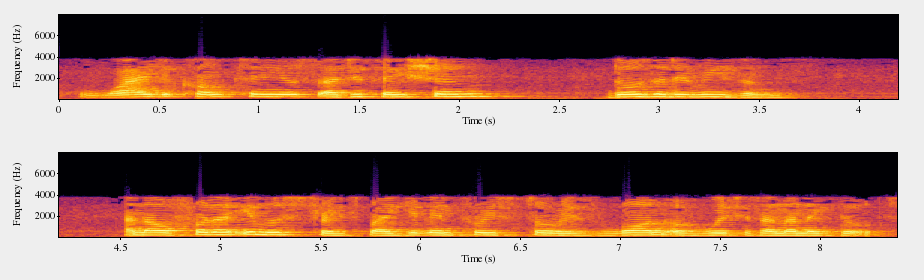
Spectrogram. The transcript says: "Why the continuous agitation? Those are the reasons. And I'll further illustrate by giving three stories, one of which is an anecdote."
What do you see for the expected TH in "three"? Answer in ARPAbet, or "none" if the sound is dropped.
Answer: TH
